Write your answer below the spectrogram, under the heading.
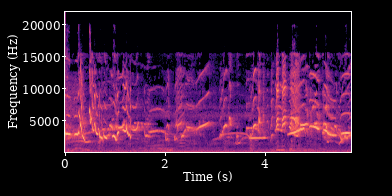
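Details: Singing contest between male oriental magpie-robins to encourage steady song and mimicked phrases; fast, varied whistles and sharp chirps, some sliding upward, delivered in quick bursts with short pauses.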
